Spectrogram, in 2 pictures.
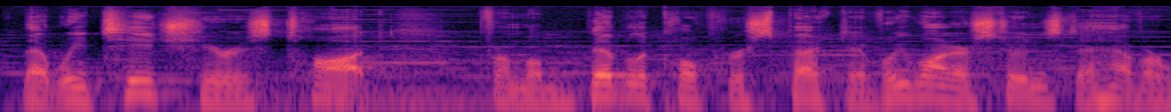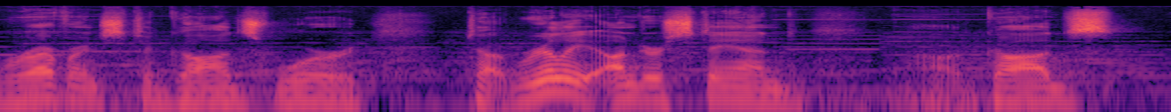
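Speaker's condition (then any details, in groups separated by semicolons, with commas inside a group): No condition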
